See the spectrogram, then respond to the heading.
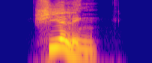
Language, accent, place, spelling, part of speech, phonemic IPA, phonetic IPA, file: German, Germany, Berlin, Schierling, noun, /ˈʃiːrlɪŋ/, [ˈʃi(ː)ɐ̯.lɪŋ(k)], De-Schierling.ogg
- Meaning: hemlock (poisonous plant)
